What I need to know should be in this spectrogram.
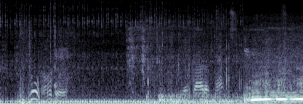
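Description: A quad bike engine idles and putters close by.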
